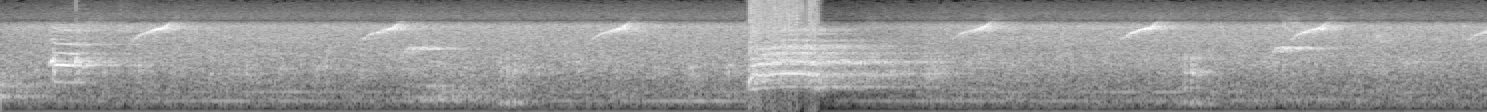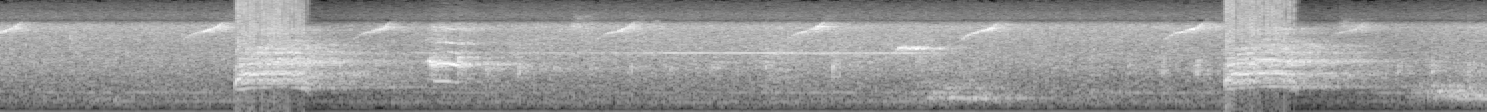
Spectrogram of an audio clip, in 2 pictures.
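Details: A barking deer in Cambodia gives short, harsh, explosive barks, one about every five seconds.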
